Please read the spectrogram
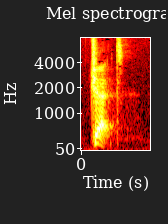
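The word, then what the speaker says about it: Djet: The René Bonnet de Jet. – Yeah, the Jet, yeah. Apparently he put the D in front because he knew that French speakers and other romantic language speakers would call it a yet.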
